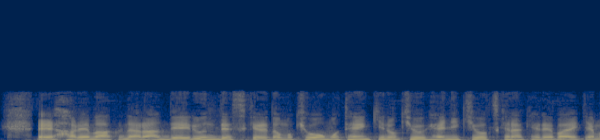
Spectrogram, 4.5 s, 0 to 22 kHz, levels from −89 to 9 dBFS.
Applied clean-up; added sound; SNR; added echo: neural separator model SepFormer DNS4.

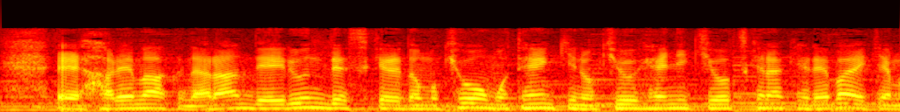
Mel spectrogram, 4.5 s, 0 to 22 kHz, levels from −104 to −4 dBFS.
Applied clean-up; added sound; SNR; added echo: none; Bowed string instrument; 17 dB; none.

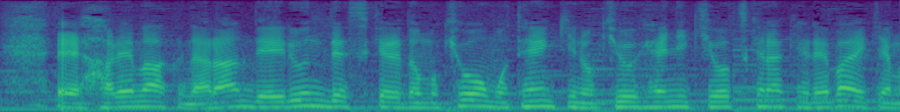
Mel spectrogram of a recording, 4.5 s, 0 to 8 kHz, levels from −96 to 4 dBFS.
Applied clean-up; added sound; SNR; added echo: none; none; none; none.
